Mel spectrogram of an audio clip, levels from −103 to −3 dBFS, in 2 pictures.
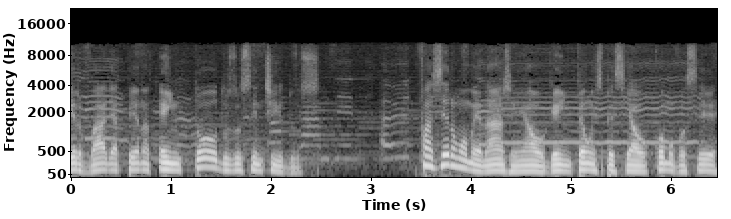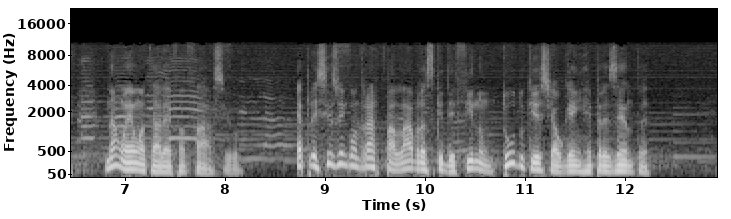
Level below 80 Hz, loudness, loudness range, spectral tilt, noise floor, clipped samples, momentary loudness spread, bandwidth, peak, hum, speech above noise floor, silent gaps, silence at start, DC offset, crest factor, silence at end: -48 dBFS; -23 LUFS; 5 LU; -7.5 dB/octave; -52 dBFS; under 0.1%; 15 LU; 10.5 kHz; -6 dBFS; none; 29 dB; none; 0 s; under 0.1%; 18 dB; 0.7 s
